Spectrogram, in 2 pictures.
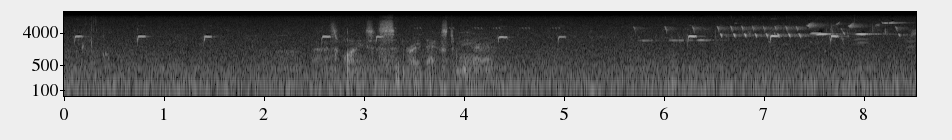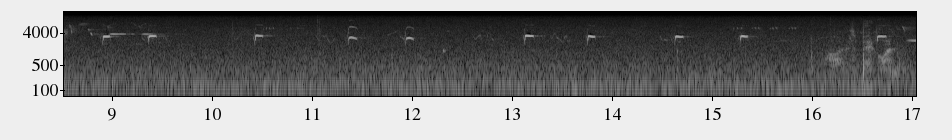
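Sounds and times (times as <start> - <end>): bird trill: 0.0 - 1.6, 5.7 - 9.6, 10.3 - 10.7, 11.3 - 15.9
small birds chirping: 0.0 - 17.0.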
